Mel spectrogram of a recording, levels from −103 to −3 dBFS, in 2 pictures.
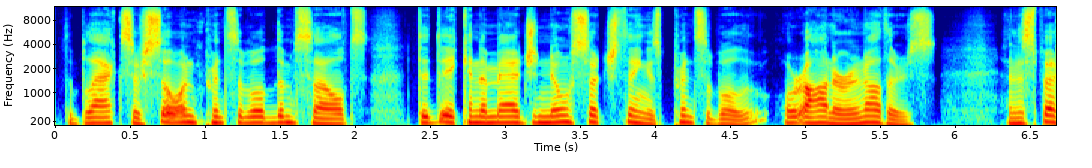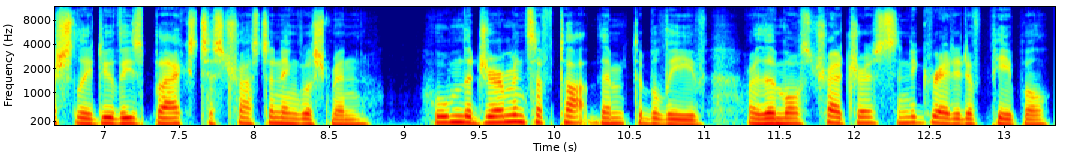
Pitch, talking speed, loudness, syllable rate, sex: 150 Hz, 195 wpm, -19 LUFS, 6.1 syllables/s, male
